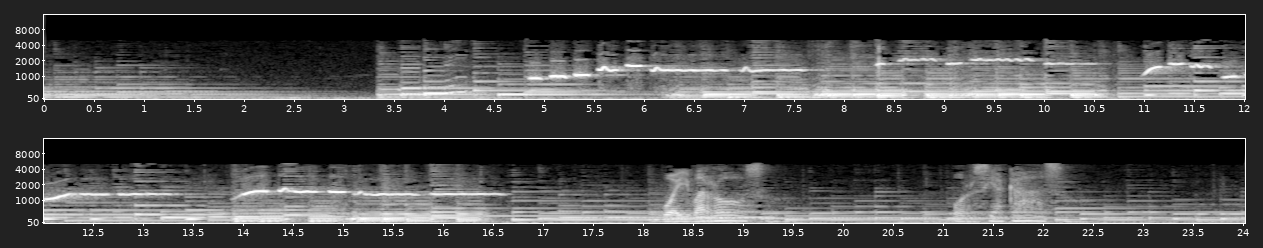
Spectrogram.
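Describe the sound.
A person whistles a melody of sliding, rising notes over steady instrumental accompaniment, ending with a couple of sharp upward whistle sweeps.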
